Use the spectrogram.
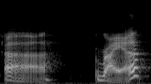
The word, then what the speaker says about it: Raya: Thank you very much, Raya. I like how she adds the pronunciation. Yes, like rye bread.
